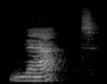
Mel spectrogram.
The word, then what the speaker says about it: gnat: The G is silent and we only hear the N, as in gnat, sign, and design.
